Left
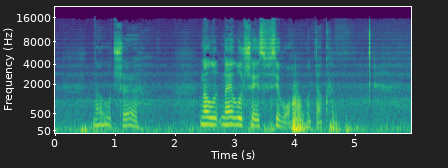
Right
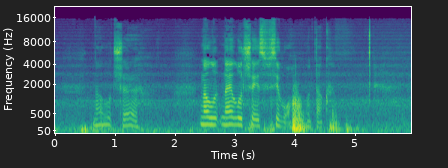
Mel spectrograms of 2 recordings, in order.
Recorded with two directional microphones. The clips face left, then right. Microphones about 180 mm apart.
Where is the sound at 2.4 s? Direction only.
25° left (ahead or behind).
